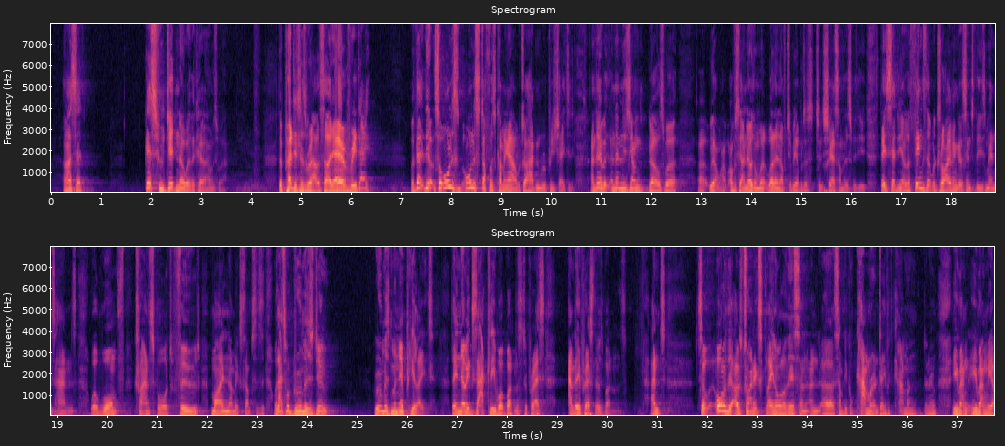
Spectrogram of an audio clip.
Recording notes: recorded in the Howard Assembly Room in February 2022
